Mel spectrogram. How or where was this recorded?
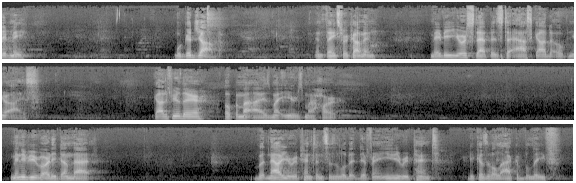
large echoing room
